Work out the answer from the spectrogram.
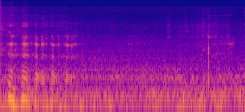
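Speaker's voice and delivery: breathless wheezing laugh; breathy laugh. Real, not acted. Laughing after punchline.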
